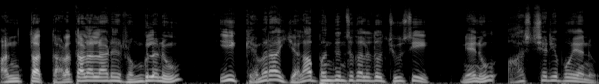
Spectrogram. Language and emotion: Telugu, surprised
